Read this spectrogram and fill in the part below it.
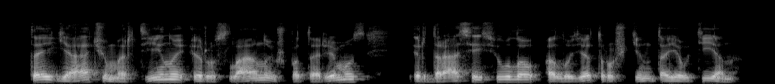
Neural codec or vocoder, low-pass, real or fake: none; 7.2 kHz; real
